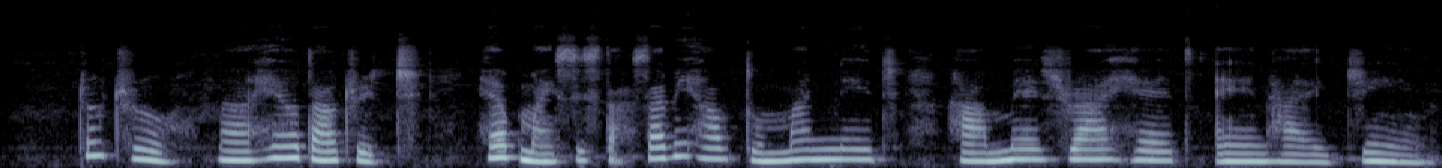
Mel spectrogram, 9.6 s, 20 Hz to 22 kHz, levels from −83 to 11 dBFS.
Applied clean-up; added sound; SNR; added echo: none; none; none; none.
